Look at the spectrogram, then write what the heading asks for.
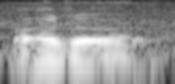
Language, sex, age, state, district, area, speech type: Maithili, male, 45-60, Bihar, Darbhanga, urban, spontaneous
